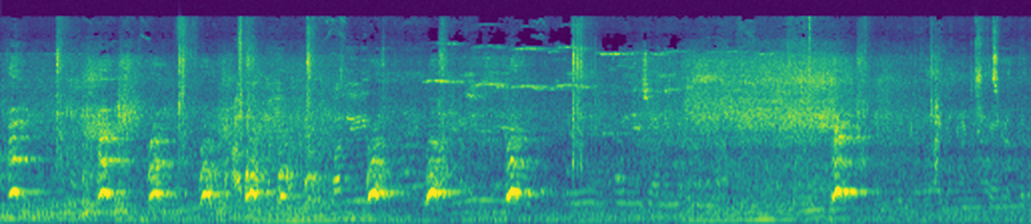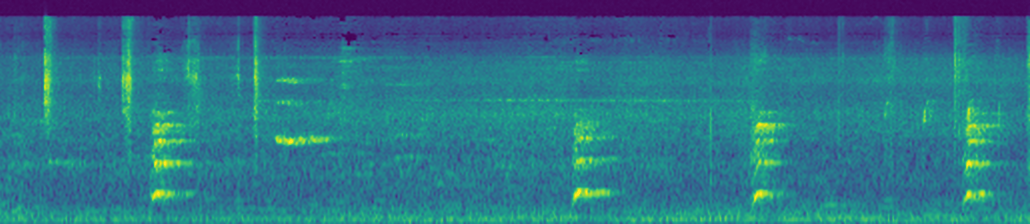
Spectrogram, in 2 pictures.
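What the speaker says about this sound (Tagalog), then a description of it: "Meron lang aso dyan. May aso, sige." A dog barks outside a two-storey house and lot in Amadeo, Cavite, giving scattered sharp barks and yips, some near and some farther off, at irregular intervals, while people talk throughout.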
